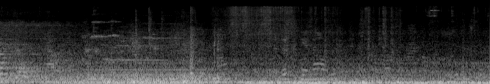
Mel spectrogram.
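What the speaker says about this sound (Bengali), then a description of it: "এই আমাদের ট্রেন। কলকাতা নাঙ্গলগ্রাম।" A Kolkata–Nangalgram express train standing at a station, its steady, close rumble and rail noise filling the scene with people talking in the background throughout.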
